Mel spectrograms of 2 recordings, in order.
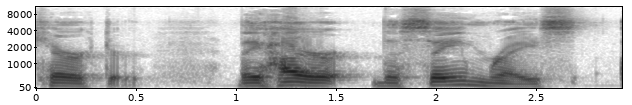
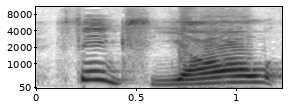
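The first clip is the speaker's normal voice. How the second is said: much higher mock chirpy thanks; mocking girly voice; 10 semitones higher, 3 dB louder than usual. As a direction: sing out a fake cheerful thanks. Mocking a cartoon character.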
